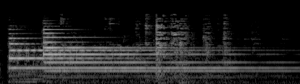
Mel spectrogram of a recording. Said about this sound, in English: Suddenly there was a ring at the door.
